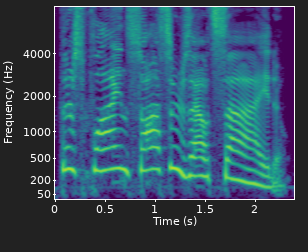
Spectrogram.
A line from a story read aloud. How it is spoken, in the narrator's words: She yelled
